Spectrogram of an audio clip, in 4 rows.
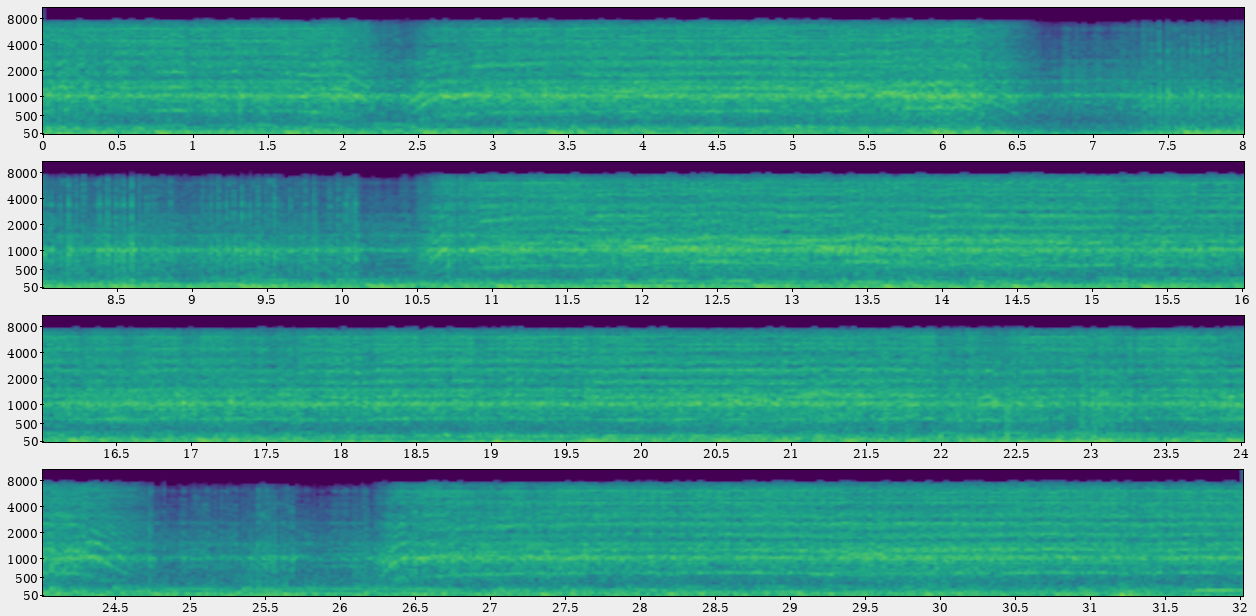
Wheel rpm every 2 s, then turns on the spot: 140, 140, 140, 30, 30, 110, 160, 170, 160, 160, 160, 160, 30, 140, 170, 170.
6-8 24-26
